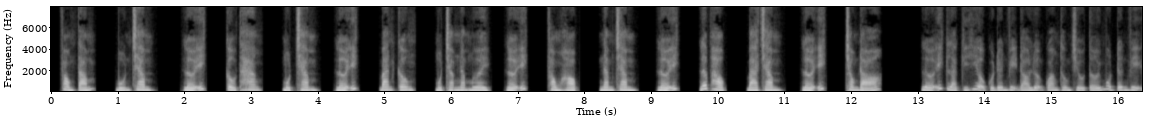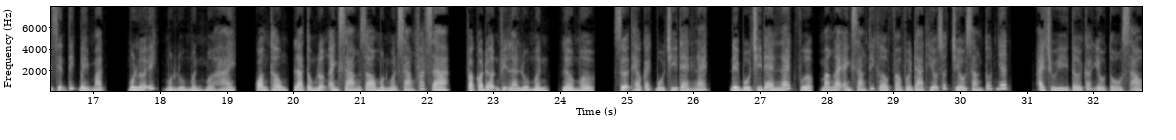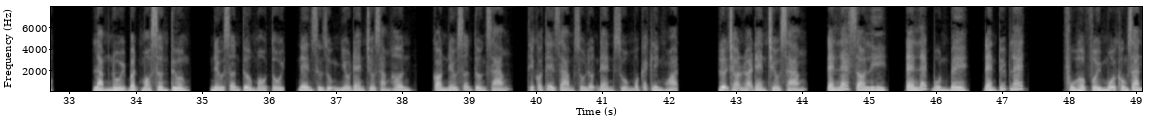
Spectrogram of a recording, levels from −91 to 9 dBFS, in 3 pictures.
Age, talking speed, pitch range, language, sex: 20-39, 205 wpm, 190-230 Hz, Vietnamese, female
